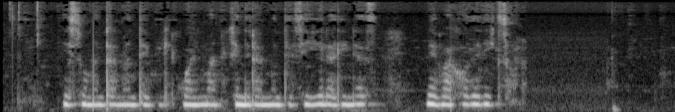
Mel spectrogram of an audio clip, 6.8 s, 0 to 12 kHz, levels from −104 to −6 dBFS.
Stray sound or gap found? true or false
false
